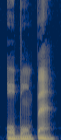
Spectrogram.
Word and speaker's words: Au Bon Pain: But if you were to pronounce these words the French way, which has strong nasal sounds, then the bon becomes bon, and pain becomes bain. Notice that the nasal vowel sounds are so strong that you don't even hear the N's anymore.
